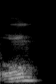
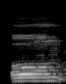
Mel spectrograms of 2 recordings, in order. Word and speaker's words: Om: the word Om, and the Om has got two words there. It has got three actually words, A, U, and M. And when we pronounce the Om, we have either we pronounce O as a longer term and M as a shorter term.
